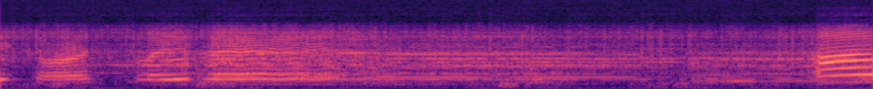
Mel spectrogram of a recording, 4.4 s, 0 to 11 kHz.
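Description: A 1940s crooner-and-orchestra 78 rpm record playing on a Columbia Grafonola acoustic phonograph. This is a quieter passage of the song, with wavering notes early on and steady held notes through the second half.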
